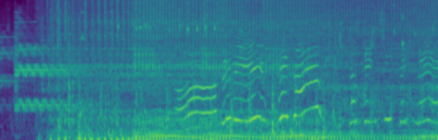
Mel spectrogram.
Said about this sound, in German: Ach, nun geh schon an, du blödes Ding. Soll ich hexen? Ja. Ene mene Reiterspuren, Rasenmäher kommen auf Touren. Hex, hex!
